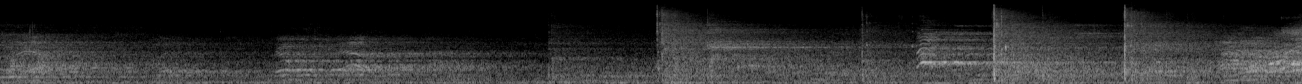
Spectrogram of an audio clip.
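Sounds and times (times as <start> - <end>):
badminton racket striking shuttlecock: 9.9 - 12.1.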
